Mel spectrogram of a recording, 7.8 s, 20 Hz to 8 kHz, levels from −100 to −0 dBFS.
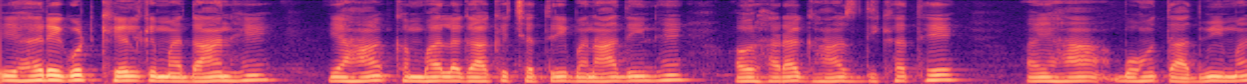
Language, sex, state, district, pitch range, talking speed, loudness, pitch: Chhattisgarhi, male, Chhattisgarh, Raigarh, 140-160 Hz, 200 wpm, -18 LUFS, 150 Hz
